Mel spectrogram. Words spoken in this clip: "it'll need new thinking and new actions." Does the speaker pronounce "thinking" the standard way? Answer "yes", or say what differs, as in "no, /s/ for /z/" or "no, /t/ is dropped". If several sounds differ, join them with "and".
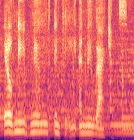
yes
